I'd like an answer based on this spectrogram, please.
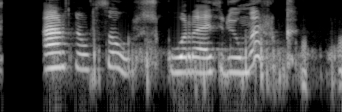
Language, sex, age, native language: Icelandic, female, 9, Icelandic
